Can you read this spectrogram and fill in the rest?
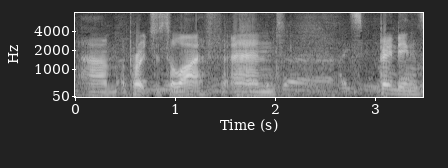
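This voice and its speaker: Man, outdoor interview, measured with fillers, lowish voice, off-mic, crowd noise. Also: steady tone. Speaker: interviewee at a scout event. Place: outdoor camp. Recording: distant mic with a crowd behind.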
